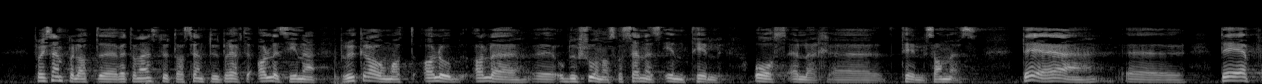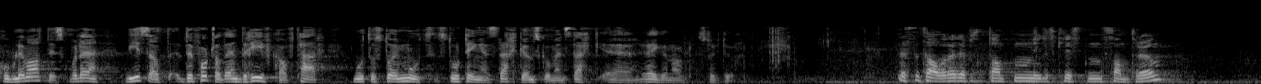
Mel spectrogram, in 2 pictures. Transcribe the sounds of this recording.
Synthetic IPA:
fɔɾɛksɛmpəlɑt̪ʋɛt̪əɾənɛnst̪ʰʉt̪ːəhɑɾsɛnt̪ʉːt̪̚bɾeːʋt̪ʰɪlʔɑlːəsiːnəb̥ɾʉːkəɾɑʊmɑt̪ɑlːəɑlːəʊbd̪ʉkʂuːnəɾskɑlsɛnːəsɪnːt̪ʰɪl | oːsɛlːəɾ | t̪ʰɪlsɑnəs | d̪̥ɛæ | d̪̥ɛːɾpʰɾʊblɛmɑːt̪ɪskfɔɖɛʋiːsəɾɑt̪d̪ɛfɔʈʂɑt̪ːɛɾɛɪnd̪ɾiːʋkʰɾɑft̪hæːɾ | mʊt̪ɔst̪oːɪmuːt̪st̪uːʈɪŋːəst̪æɾkəœnskəɾʊmæɪnst̪æɾkɾɛɡɪʊnɑ̰ːlst̪ɾʉk̚t̪ʰʉ̰ːɾ | nɛst̪ət̪ʰɑːləɾæɾɛpɾəsn̩t̪ʰɑnt̪n̩nɪlskʰɾɪst̪n̩sɑnt̪ʰɾøːn

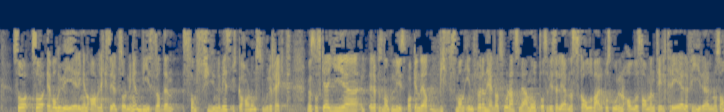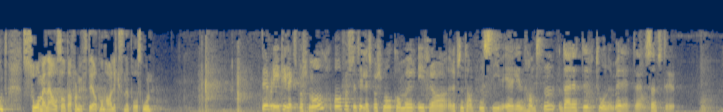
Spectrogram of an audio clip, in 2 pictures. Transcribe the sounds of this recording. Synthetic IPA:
sɔsɔɛʋɑlʉeːɾɪŋənɑʋlɛksəjɛlpsɔɖnɪŋənʋiːsəɾɑt̪̚d̪ɛnsɑnsyːnlɪʋiːsɪkːəhɑɳuːənst̪uːɾɛfɛkt̪ | mɛnsɔskɑljæɪjiːɾɛpɾəsn̩ʰɑnn̩lyːsbɑkːənd̪ɛɑt̪ʋɪsmɑnɪnføːɾɛnɦeːld̪ɑːɡskuːləsɔmjæɪæɾmuːt̪ʰɑlsɔʋɪsɛleːʋənəskɑlʋæːɾəpʰɔskuːln̩ʔɑ̰lːəsɑmːənt̪ʰɪlt̪ʰɾeːɛlːəɾfiːɾəɛlːəɳuːsɔnt̪sɔmeːnəjæɪɔsːɔɑt̪̚d̪ɛæɾfɔɳʉft̪ɪɑt̪mɑnɦɑɭɛksənəpʰɔskuːlɳn | d̪̥ɛblɪʈʰɪlːɛɡspœʂmoːlɔfœʂʈət̪ʰɪlːɛɡspœʂmoːlkʰɔmːəɾɪfɾɑːɾɛpɾəsn̩t̪ʰɑnt̪n̩siːʋeːlɪnɦɑnsn̩d̪æɾɛt̪ːəɾt̪ʰuːnə̰mʔɛ̰ɾḛːt̪ʰə̰sœnst̪ɾʉ̰ː

